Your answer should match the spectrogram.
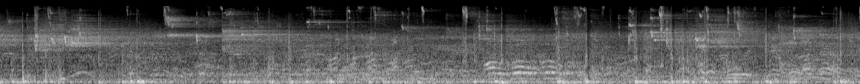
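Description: A basketball being dribbled on a hardwood gym floor, repeated low bounces, with short high sneaker squeaks as players cut and drive. Players' voices carry around the echoing gym, loudest in the middle.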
